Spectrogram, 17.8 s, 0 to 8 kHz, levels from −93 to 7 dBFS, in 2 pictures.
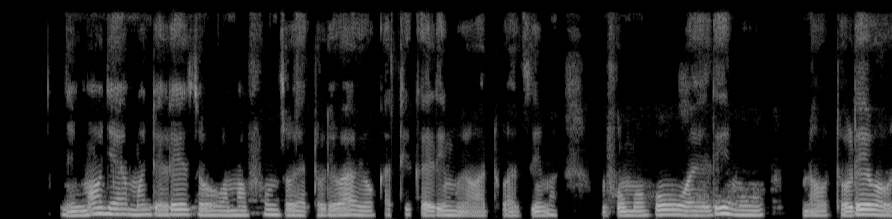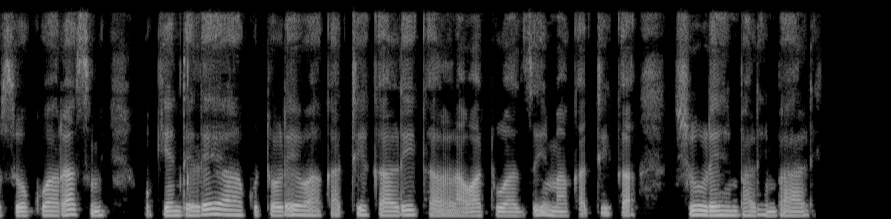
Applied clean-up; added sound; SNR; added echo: none; none; none; none.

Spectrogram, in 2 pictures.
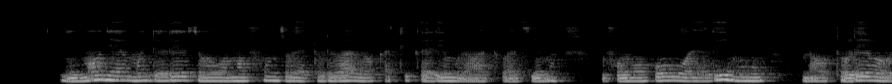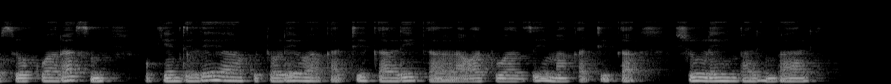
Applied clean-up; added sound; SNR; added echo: none; none; none; reverberation time 0.5 s.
